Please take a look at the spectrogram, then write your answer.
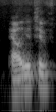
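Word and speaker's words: palliative: The doctor above that psychiatrist is a doctor labeled a palatin care. Paliotative care, I believe it's pronounced.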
